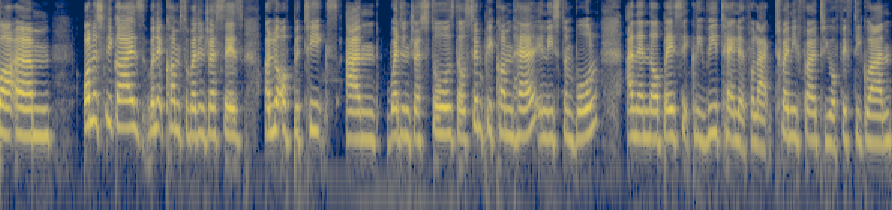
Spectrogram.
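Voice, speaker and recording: Animated in tone, a woman with a London accent speaks at a fairly high pitch with ordinary pitch variation. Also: moderate pace. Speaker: travel and wholesale vlogger. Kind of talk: vlog walkthrough.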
